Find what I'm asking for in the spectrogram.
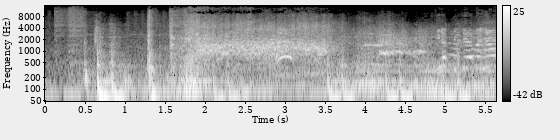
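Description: Car speeding off with loud tire skids and squeals, an engine roaring close by after a few sharp impacts, with voices shouting over it.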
